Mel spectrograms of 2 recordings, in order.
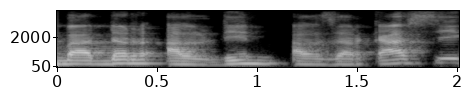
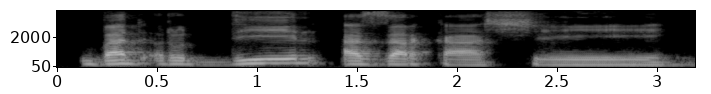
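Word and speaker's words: بدر الدين الزركشي: Jangan Badr Aldin Al-Zarkashi gitu, teman-teman ya. Tapi Badruddin Az-Zarkashi. Al-Burhan fi Ulumil Quran gitu.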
